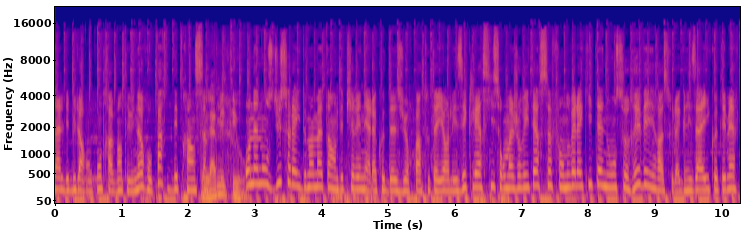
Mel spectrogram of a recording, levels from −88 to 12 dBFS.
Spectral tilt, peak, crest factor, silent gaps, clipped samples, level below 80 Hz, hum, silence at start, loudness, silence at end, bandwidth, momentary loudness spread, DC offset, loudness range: -4.5 dB/octave; -12 dBFS; 12 dB; none; under 0.1%; -34 dBFS; none; 0 s; -24 LUFS; 0 s; 17 kHz; 3 LU; under 0.1%; 1 LU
